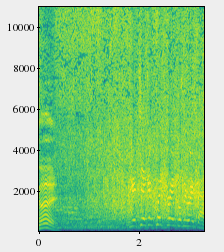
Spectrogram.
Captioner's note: audience applauds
